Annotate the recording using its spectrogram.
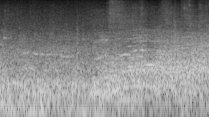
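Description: A crowd bursts into loud cheers.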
